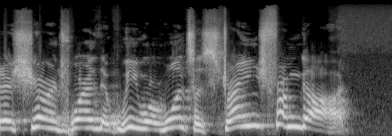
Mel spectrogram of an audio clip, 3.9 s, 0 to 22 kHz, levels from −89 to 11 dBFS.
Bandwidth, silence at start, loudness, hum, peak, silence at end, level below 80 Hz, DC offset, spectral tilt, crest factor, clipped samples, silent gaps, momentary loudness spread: 17.5 kHz; 0 s; -9 LUFS; none; 0 dBFS; 0.45 s; -46 dBFS; under 0.1%; -4 dB/octave; 10 dB; under 0.1%; none; 2 LU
